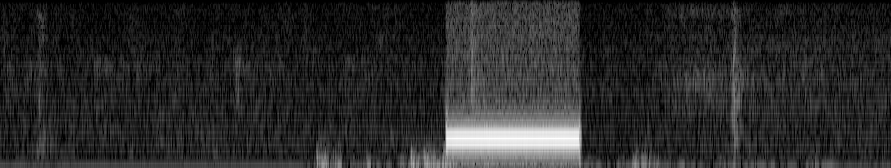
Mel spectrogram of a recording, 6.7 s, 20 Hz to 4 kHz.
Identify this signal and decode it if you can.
Ringback tone (Europe, 425 Hz).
